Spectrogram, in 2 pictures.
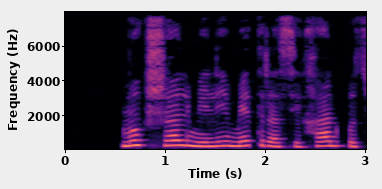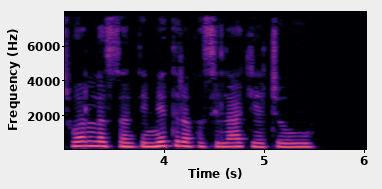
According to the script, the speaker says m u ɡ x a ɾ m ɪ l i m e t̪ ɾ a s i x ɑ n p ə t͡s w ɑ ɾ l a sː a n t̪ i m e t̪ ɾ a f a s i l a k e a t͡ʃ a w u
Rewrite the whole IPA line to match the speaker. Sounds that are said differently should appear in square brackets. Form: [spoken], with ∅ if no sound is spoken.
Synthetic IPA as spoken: m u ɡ [ʃ] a [l] m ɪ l i m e t̪ ɾ a s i x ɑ n p ə t͡s w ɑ ɾ l a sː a n t̪ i m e t̪ ɾ a f a s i l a k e a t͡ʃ a w u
